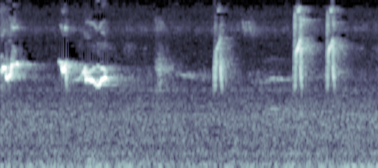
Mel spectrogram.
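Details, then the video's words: An American robin sings its spring morning song: short, slurred whistled phrases followed by a few brief, higher, sharper notes, over a steady low rumble of background noise. "American Robin performing the morning song"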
